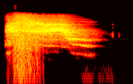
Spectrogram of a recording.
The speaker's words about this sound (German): Ah. Das war meine Katze. Geht's dem gut? Im ich Prinzip ja. Hier gibt es gerade einen kleinen Katzenkampf.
